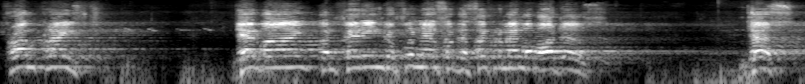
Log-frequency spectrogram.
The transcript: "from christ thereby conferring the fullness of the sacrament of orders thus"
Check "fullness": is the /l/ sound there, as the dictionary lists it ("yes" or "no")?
yes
